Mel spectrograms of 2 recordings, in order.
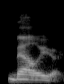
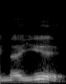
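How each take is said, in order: First: It is said with an American Philadelphia pronunciation. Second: It is said with a French-style pronunciation. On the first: The speaker calls it wrong. "I pronounce it like a Philadelphia person that I am" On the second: The speaker calls it right. "No, it's really"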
